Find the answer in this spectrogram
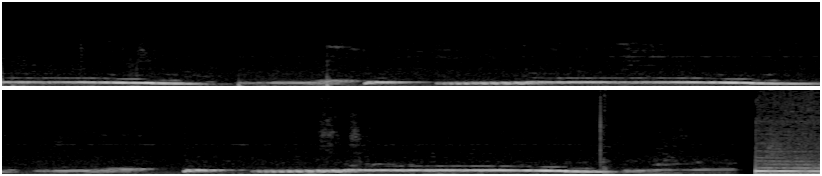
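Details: Competition-line Pelung turtle dove from Central Java breeders sings an example contest rhythm. It gives repeated long, smooth, low coos that sag in pitch toward the end, each opened by a brief quavering note, with a noisy burst at the close.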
